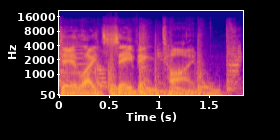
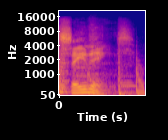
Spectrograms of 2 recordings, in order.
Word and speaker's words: daylight saving time: We're so close to getting rid of daylight saving time. There's an s in it. Most people mispronounce it. Did you know that? Yeah. So, it's not savings.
